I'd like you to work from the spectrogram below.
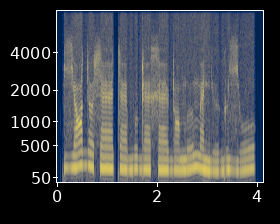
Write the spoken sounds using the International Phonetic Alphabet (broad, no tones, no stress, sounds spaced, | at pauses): zʲ ɑ d œ s æ t æ b u ɖ æ x æ ɖ ɑ m ɵ m æ nʲ ø ɡ ʉ zʲ o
